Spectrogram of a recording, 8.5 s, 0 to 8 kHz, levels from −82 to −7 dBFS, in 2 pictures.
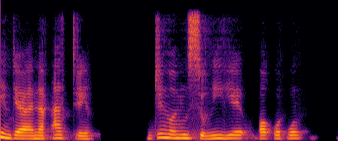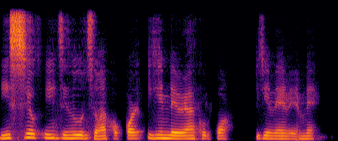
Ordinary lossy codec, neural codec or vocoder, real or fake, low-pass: none; codec, 16 kHz, 0.5 kbps, FreqCodec, larger model; fake; 7.2 kHz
